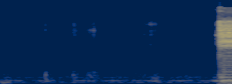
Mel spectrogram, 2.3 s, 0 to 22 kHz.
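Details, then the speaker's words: Eaton 24 V AC solenoid coil from a competitor's boiler water feeder, spring-loaded piston: near silence, then a loud, steady electrical buzz as the coil pulls in; buzzing appears at a critical plunger distance and goes away when lowered. "yeah it is so as you it draws the piston up and you can also hear the buzzing if you bring it down low you get the buzzing goes away but if you're at a certain critical uh distance there's the buzzing"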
